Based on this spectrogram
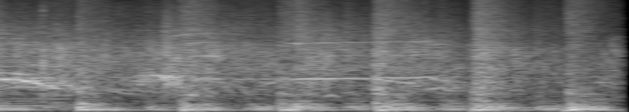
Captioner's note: cheering and applause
